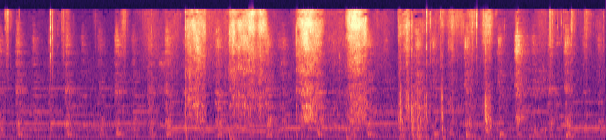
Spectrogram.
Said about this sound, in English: Now, time to put the weed in the paper.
